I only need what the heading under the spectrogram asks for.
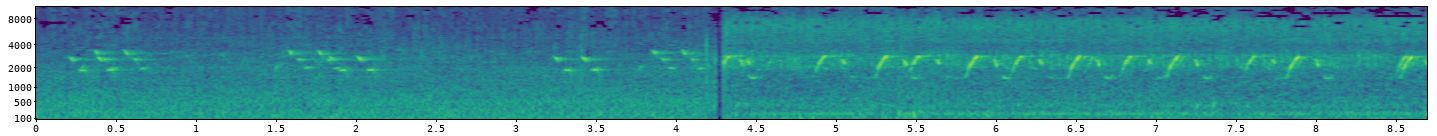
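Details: Striated pardalote calls: first, spaced groups of three short high notes every second or so; then, after an abrupt cut, a quick steady series of sharp down-slurred chips over a faint low hum.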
